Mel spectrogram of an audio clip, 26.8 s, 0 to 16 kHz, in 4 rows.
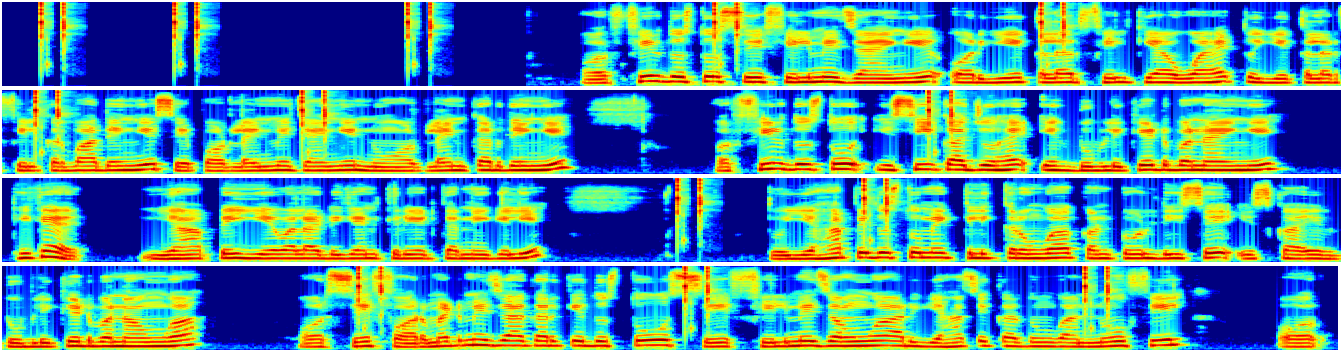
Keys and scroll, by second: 19.9 ctrl+d.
